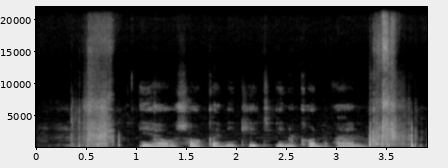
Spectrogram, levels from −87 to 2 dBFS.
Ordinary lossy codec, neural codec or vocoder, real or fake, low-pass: none; vocoder, 44.1 kHz, 128 mel bands, Pupu-Vocoder; fake; none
